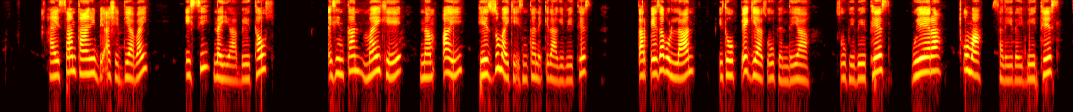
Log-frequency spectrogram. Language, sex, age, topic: Gamo, female, 18-24, government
